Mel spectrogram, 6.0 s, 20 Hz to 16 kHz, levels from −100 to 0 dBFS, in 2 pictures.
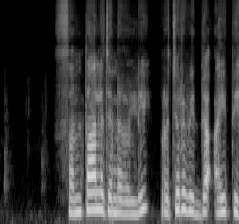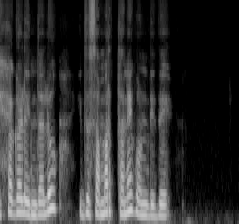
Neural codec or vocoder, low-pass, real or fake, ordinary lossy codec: none; 14.4 kHz; real; Opus, 32 kbps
